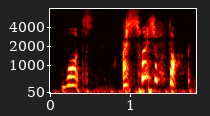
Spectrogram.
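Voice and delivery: high exasperated shout. A narrator's reading. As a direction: shout in frustration. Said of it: "Draco shouted".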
